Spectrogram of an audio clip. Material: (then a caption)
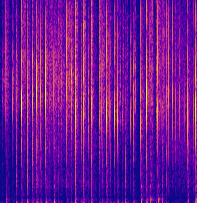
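Cardboard, paper. A thick hardcover book wrapped in a thin paper dust jacket is tapped rapidly with the fingertips. Each tap is a short, dry thump with a low body and a crisp papery click, with no ringing tail. The tapping runs in quick, uneven bursts for about four seconds.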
